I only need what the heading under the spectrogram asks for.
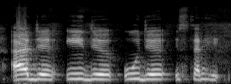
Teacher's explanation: جیم کو ساکن حالت میں ادا کرتے زبان کا درمیان اوپر تالو کے ساتھ لگائیں گے، فوراً ہٹ کرنے کے بعد ہم واپس اس کی آواز کو پلٹ کر لے کر آئیں گے جس سے ہمارا قلقلہ ہوگا جیم میں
